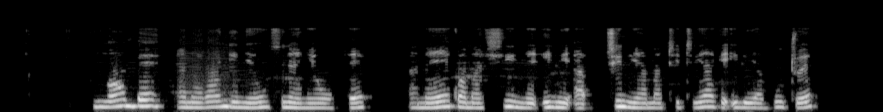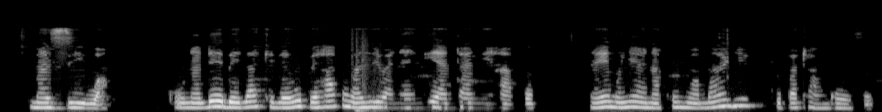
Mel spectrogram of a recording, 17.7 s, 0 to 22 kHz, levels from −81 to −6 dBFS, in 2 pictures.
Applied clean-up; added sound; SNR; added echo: neural separator model SepFormer DNS4.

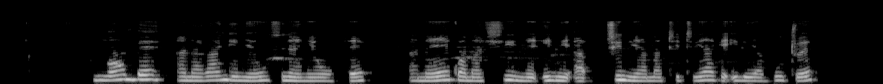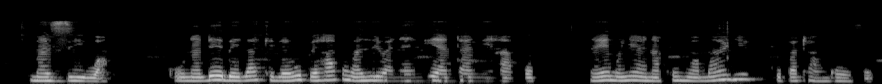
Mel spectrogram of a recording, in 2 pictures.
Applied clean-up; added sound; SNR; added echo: none; none; none; none.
